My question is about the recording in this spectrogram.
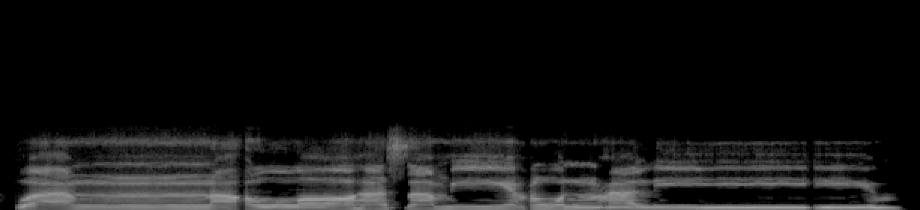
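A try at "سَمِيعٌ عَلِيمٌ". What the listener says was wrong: Ya, dhammahnya masih malu-malu kuciang ya. Enggak maju. Nih, maju.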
